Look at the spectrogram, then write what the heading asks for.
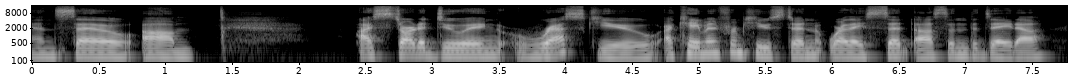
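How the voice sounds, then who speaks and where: On a very clean recording with a silent background, a woman with an American accent speaks very slowly in a very deep, low voice with fairly even intonation. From Cajun Louisiana (Cut Off, bayou). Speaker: animal rescue founder. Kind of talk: podcast interview.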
